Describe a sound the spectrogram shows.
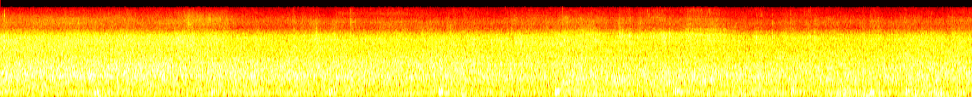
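Cars drive past with tyres hissing on a wet road.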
